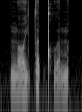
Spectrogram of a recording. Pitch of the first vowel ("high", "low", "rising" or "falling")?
low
